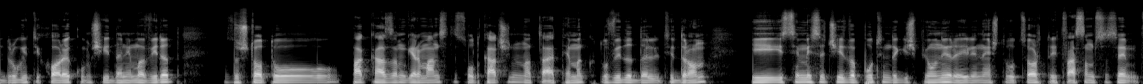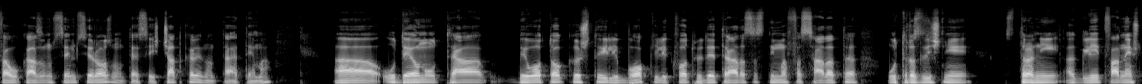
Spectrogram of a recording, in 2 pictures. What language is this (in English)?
Bulgarian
